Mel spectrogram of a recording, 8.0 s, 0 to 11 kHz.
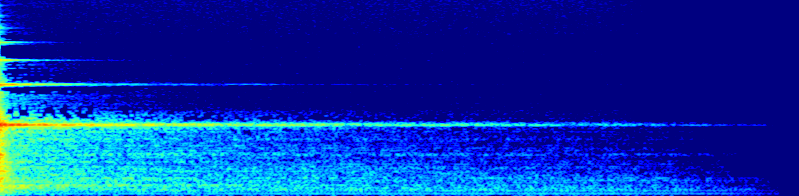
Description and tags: Recording of a Gerard-Adam piano, which hasn't been tuned in at least 50 years! The sustained sound is very nice though to use in layered compositions and especially when played for example partly or backwards.Also very nice to build your own detuned piano sampler. NOTICE that for example Gis means G-sharp also kwown as G#.
pedal, horror, sustain, string, piano, detuned, old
